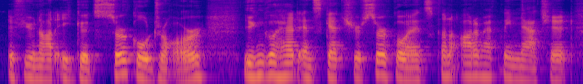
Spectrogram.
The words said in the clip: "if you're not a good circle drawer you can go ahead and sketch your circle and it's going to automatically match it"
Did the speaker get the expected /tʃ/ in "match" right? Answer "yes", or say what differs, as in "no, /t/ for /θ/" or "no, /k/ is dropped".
yes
